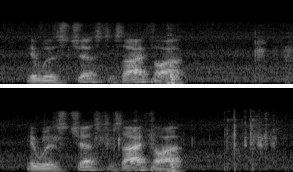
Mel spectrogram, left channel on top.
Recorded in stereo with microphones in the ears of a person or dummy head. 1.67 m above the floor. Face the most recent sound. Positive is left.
turn(degrees=70)  # may be behind; listen again after turning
